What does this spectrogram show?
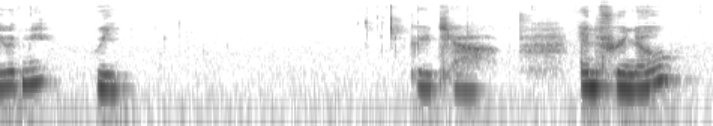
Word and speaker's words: oui: And yes is going to be oui, oui, oui, oui. So this one is definitely simpler. Can you try to say it with me? Oui.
